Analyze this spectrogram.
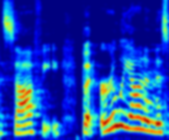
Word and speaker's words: Safi: It's pronounced Safi. He's of Syrian descent. It's Brian Safi, from what I understand.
